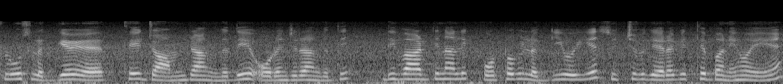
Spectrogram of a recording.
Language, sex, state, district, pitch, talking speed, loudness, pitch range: Punjabi, female, Punjab, Pathankot, 225 Hz, 200 wpm, -18 LUFS, 200-250 Hz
